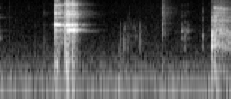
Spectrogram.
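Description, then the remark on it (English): A couple of bright clinks from a small mug being handled, then a brief hiss of sipping water mixed with Miralax through a straw at the end. No one speaks. “So, for the people that aren't watching on YouTube right now, this is my sweet little mug with a straw in it. Allow me to take a sip.”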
